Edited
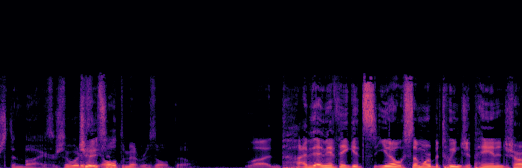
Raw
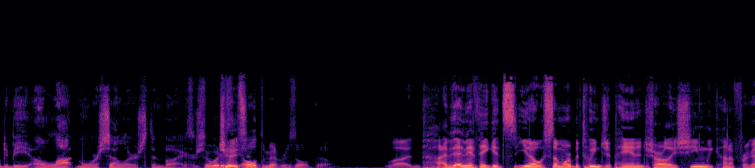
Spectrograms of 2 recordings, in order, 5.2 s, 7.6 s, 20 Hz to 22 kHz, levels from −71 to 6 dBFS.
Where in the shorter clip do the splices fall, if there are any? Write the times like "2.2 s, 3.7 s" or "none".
none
